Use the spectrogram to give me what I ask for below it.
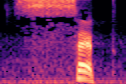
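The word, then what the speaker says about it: sept: suena como una s el 7 sep la p no suena el 8 with deben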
